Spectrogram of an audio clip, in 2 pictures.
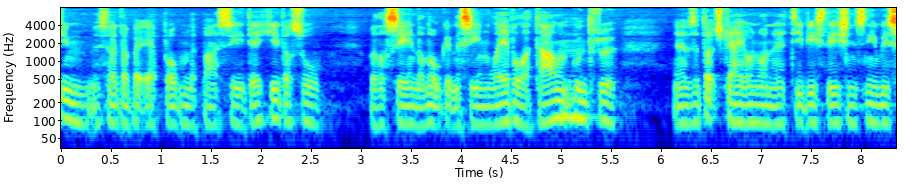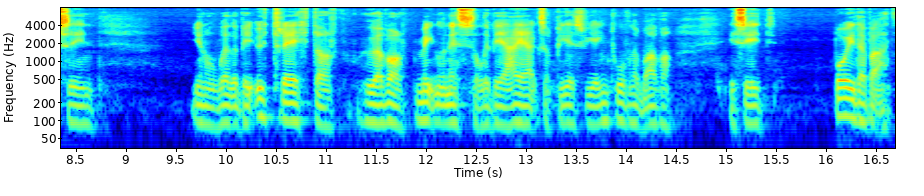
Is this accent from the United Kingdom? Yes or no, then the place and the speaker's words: yes; Bishopton, Scotland, United Kingdom; I was raised in Bishopton, and even though the families, it's the usual kind of West of Scotland thing, they're either kind of Celtic or Rangers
